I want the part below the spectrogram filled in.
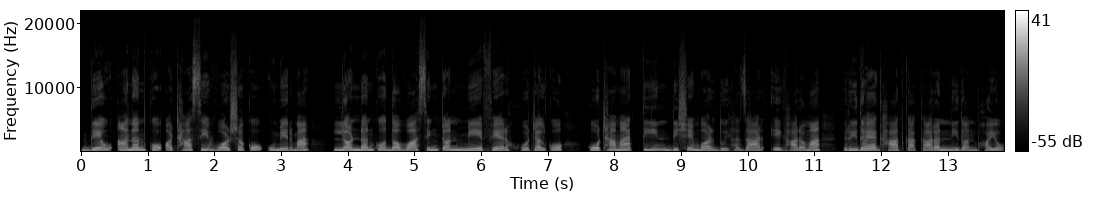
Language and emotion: Nepali, neutral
